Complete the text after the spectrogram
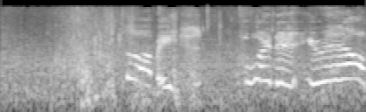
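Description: A young cartoon voice speaks anxiously.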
